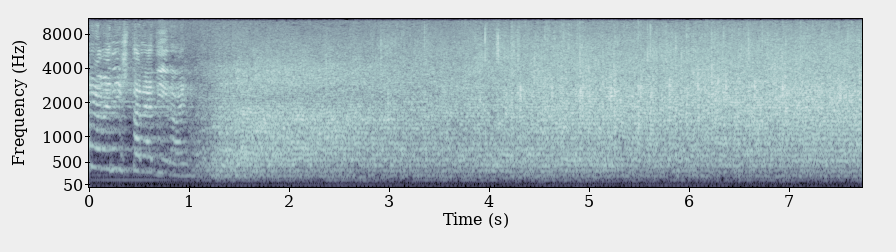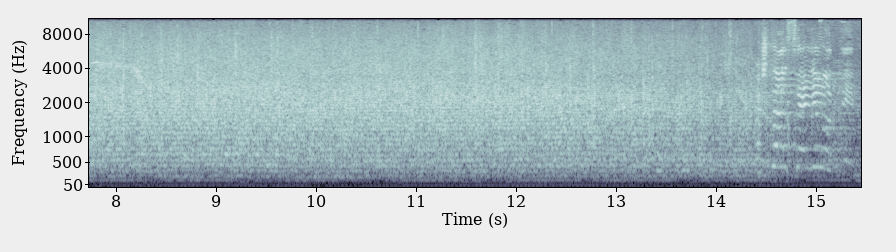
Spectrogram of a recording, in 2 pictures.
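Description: A large audience applauds and cheers in an echoing hall.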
